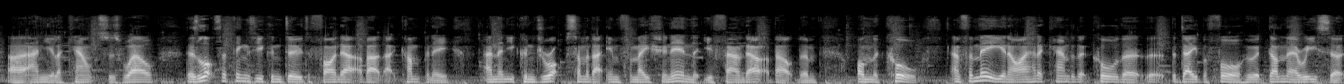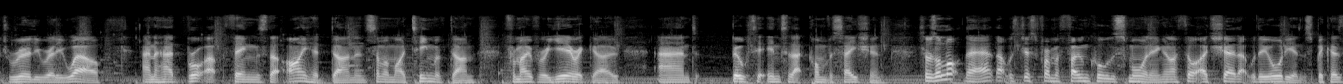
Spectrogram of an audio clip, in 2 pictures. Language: English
